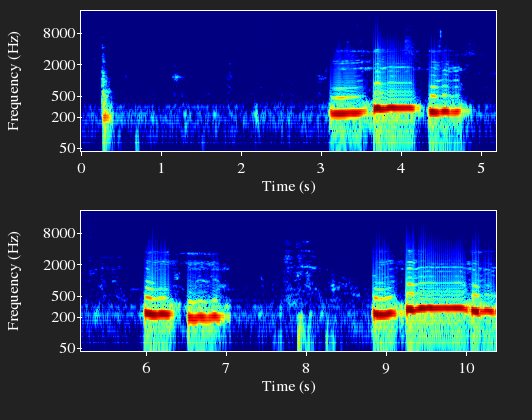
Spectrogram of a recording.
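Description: A woman humming with her mouth closed, in three short phrases of two or three held notes each, with silent gaps between them.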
